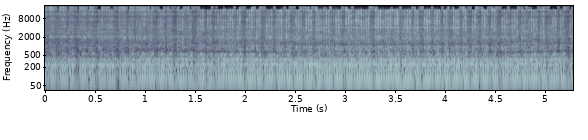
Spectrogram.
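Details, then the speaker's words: Suzuki Hayabusa, fully built engine with aggressive cams, after cleaning clogged fuel filter, now revving all the way through: deep uneven loping idle with slight swell in revs; normal lumpy big-cam idle, no mechanical rattle. "doesn't sound correct. Well, what I can tell you is she's got a fully built motor with a wicked set of cams in."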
